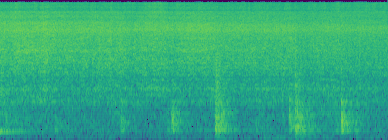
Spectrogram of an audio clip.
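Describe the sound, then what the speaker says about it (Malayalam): Sliced onions sautéing in oil in a pan for pepper chicken, a constant bright sizzle broken by several sharp stirring scrapes and clicks, close and fairly loud, with no talk. "സവാള ഇട്ടതിന് ശേഷം നമുക്ക് നന്നായിട്ടൊന്ന് വഴറ്റി കൊടുക്കാവുന്നതാണ്"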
